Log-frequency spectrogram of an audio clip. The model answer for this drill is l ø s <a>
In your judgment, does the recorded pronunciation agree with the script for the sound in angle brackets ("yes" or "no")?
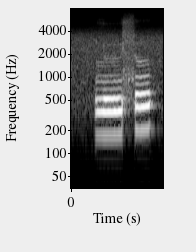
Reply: no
